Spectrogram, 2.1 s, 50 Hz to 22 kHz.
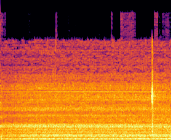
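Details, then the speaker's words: Monoprice MP Select Mini 3D printer: steady motor hum with one sharp click as the bed travels, occurring at a certain bed position and matching waves in the print; click seems to come from underneath the bed, cause not confirmed. "clicks right there, and again. It just keeps clicking like that. And it sounds like it's coming from underneath the bed."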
